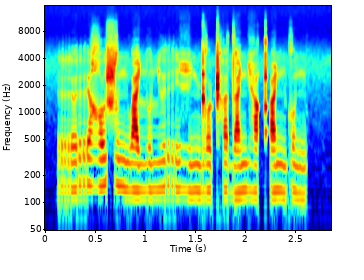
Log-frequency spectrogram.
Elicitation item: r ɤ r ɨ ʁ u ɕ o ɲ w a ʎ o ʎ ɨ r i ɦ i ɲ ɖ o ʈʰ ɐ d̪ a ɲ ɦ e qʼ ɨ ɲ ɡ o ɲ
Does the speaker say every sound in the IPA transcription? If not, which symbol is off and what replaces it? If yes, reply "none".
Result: ɤ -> ɵ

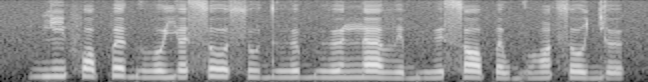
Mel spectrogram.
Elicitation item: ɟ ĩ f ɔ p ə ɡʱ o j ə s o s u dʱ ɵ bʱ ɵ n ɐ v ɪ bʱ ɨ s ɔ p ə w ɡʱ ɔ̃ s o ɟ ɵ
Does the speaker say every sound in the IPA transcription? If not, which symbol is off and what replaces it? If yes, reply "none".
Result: none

